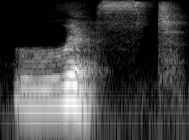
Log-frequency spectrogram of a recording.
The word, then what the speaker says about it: wrist: So remember, W is silent. Let's go right to the first letter. Ist. Wrist.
